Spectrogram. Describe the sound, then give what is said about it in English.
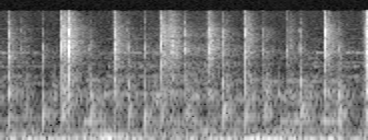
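Game controller buttons being slammed during play: a rapid, irregular run of many sharp plastic clicks and taps, fairly faint, with brief clusters of harder presses. “You just slam the buttons. Do you hear those buttons? You hear them?”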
